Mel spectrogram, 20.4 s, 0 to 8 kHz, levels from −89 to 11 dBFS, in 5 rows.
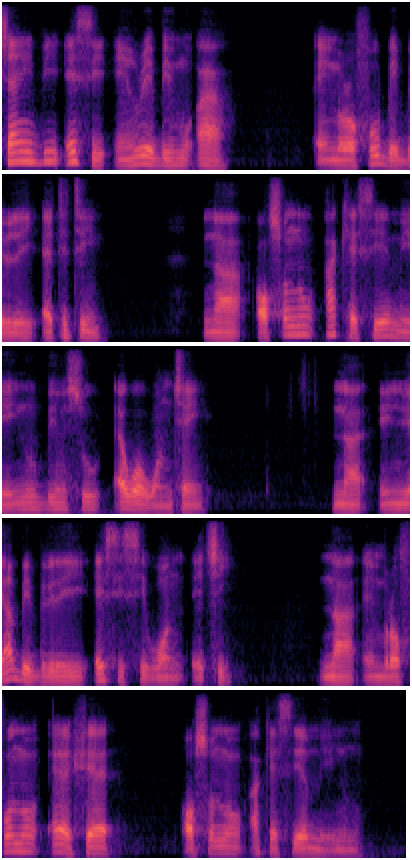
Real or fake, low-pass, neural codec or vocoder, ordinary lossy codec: fake; 7.2 kHz; codec, 16 kHz in and 24 kHz out, 0.9 kbps, LongCat-Audio-Codec, fine tuned four codebook decoder; AAC, 48 kbps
